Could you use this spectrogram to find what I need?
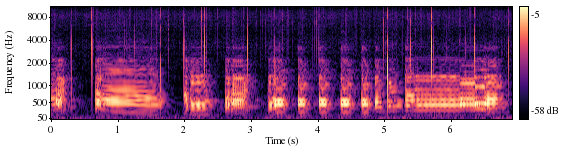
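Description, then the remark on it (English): A bassoon in an orchestra plays the grandfather theme of a musical tale, a low, gruff melody that opens with held notes, breaks into a run of short, detached notes, then settles into a smoother line over soft accompaniment. “The grandfather by a bassoon.”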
